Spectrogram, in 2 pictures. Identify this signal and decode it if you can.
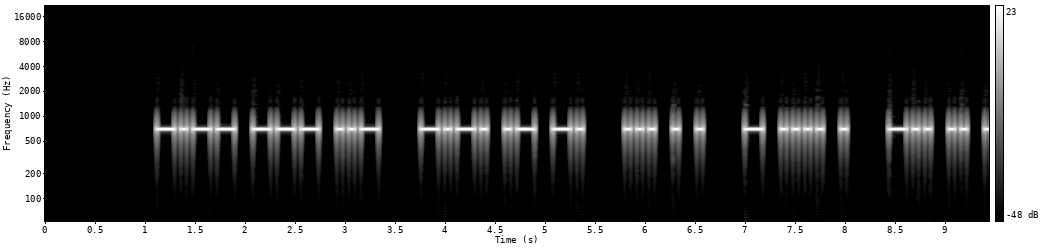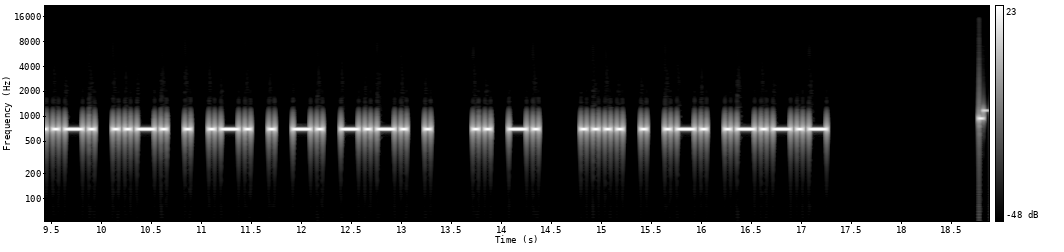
Morse code, heard as a keyed tone, about 20 wpm, 700 Hz. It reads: YOU CAN SEE THE DIFFERENCE IN HER.
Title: Sentences from Top 1000 Words - Review Part 5 - 20wpm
